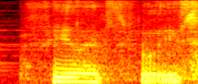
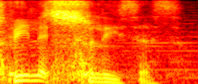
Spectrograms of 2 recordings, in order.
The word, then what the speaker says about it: Felix Felicis: Felix Felis. Felix Felicis. Well done. I even pronounced it right.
